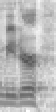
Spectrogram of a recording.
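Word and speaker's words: Metre: in the description below it's pronounced meter but you'd never spell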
